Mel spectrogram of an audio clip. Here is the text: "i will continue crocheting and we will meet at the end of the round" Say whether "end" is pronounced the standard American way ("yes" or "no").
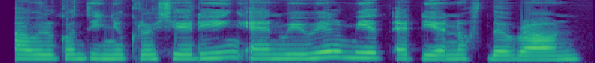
no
